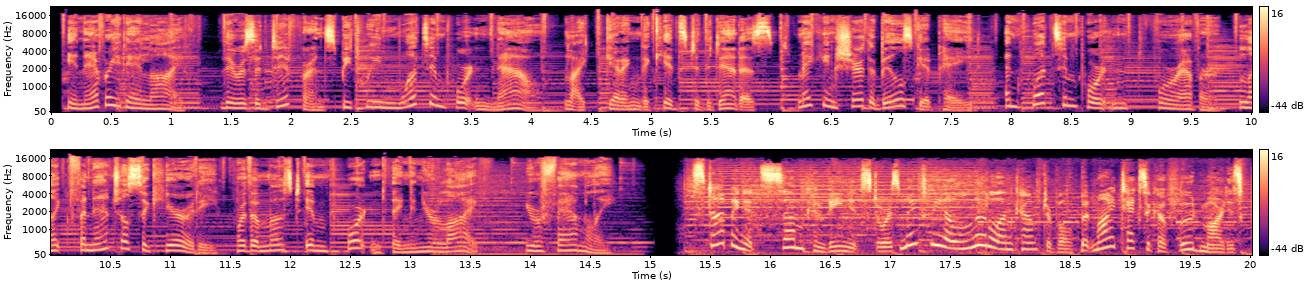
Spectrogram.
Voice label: smart, female voices for radio commercials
